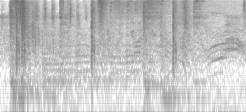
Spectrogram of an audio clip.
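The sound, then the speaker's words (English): Gunshots ring out in a video game firefight against raiders, with three sharp, loud reports spaced about a second apart over a low rumbling background, and a voice faintly present. “I shot him in the chest, but it didn't reduce his”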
